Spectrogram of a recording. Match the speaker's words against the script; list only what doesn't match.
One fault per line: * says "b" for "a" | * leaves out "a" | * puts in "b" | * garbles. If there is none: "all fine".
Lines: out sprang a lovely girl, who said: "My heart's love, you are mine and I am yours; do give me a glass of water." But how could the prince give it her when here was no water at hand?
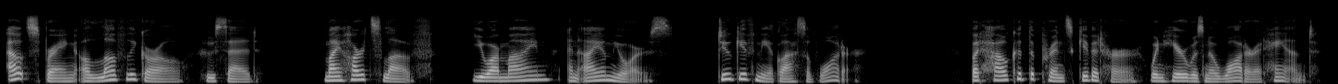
all fine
